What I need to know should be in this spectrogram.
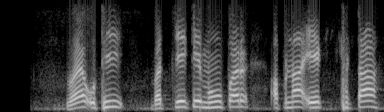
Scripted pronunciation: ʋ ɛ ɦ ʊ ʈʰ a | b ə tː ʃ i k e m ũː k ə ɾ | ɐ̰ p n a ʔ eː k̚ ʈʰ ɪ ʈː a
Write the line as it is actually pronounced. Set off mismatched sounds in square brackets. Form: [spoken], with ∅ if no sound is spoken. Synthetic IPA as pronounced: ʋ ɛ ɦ ʊ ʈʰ [i] | b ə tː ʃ [e] k e m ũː [p] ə ɾ | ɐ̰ p n a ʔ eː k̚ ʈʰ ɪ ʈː a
